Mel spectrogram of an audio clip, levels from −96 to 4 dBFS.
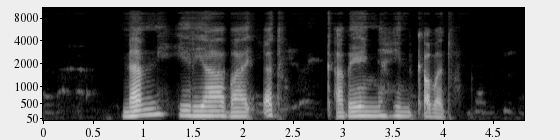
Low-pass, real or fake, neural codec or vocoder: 9.9 kHz; fake; codec, 32 kHz, 1.9 kbps, SNAC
